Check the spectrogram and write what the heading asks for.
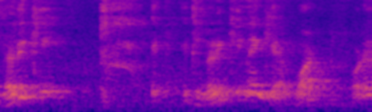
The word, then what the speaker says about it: Ladki: You know, so in my, it's not like Ladki, it's Ladki. That is how I pronounce it in my mind, and you know, that might not come in the just to see the logo.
